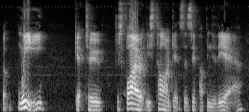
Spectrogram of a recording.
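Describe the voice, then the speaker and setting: A man's voice: mid-range voice, a little slow, sharp tone. A British man voicing a disgruntled male mage contestant, complaining and arguing his case in a tabletop game recap. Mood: indignant. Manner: complaining, argumentative. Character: disgruntled male mage player grumbling about tournament.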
